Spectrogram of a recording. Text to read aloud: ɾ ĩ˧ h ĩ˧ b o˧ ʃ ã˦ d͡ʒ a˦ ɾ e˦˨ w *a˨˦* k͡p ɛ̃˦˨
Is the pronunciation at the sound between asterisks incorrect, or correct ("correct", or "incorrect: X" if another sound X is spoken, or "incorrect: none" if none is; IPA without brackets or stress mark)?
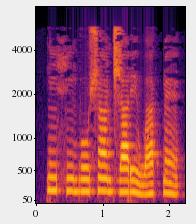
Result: correct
